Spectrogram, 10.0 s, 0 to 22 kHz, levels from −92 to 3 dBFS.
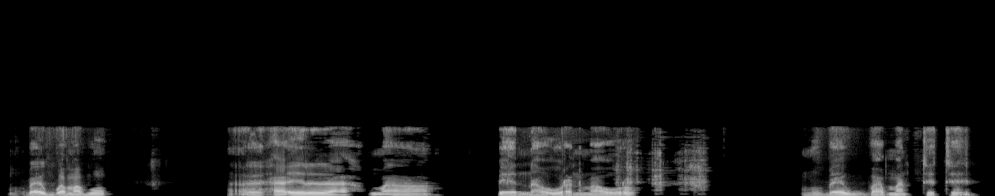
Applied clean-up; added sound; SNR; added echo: classical method Wiener filter.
